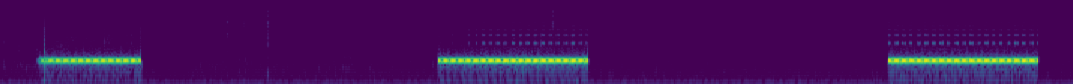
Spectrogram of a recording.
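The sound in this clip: A telephone ringback tone plays on an outgoing call back to a mobile number: three loud, steady buzzing rings, each about one and a half to two seconds long, separated by roughly four-second gaps of near silence.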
